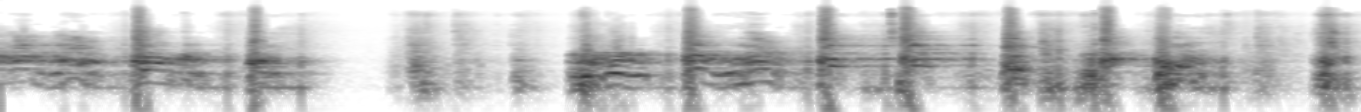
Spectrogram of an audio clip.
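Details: Pet dog in a hyper, excitable moment, barking loudly in rough bursts of sharp, harsh barks, a brief lull near two seconds, then rapid barking again, with clicking and handling knocks throughout.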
